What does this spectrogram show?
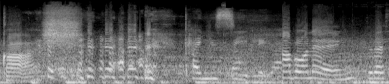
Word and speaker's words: Maboneng: Maboneng.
